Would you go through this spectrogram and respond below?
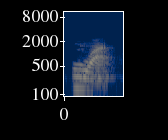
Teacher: Wa dua bibir dibulatkan.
